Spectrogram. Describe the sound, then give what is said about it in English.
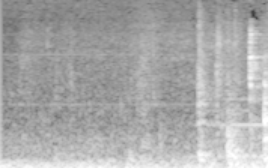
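A door of the General's office opens or closes, a couple of short scraping, clattering bursts in the last half second over a steady low rumble, fairly quiet overall with no voices. “That's a different door to the one he came in.”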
